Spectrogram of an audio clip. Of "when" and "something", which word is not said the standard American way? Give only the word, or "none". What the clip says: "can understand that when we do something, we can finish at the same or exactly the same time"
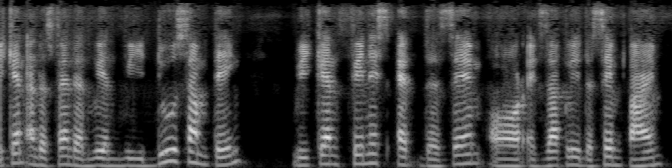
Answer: something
